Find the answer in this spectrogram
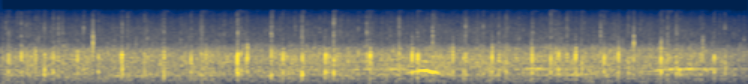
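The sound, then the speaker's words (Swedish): A concert audience applauds conductor Esa-Pekka Salonen after a student orchestra performance, a dense and steady wash of clapping hands that stays loud and even throughout. “Och här kommer han ju och får publikreaktioner värda en rockstjärna.”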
